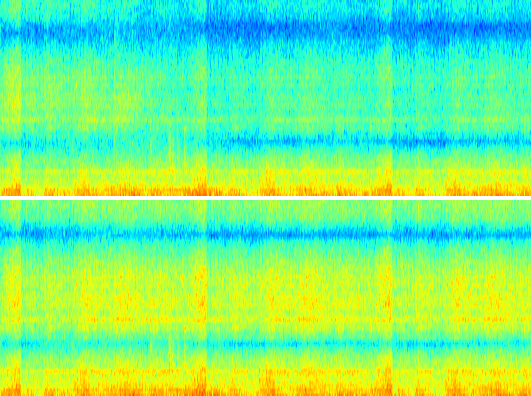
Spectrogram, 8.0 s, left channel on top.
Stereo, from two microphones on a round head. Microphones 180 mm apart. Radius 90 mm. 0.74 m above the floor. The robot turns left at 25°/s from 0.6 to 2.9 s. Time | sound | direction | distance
0.0 | a motorcycle | 25° right | ?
